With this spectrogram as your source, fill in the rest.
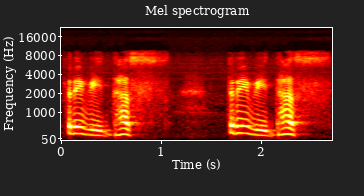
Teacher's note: विसर्गाच्या पुढे जेव्हा स येतो तेव्हा विसर्गाचा उच्चार हलंत स केला जातो. उच्चार होईल त्रिविधस.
